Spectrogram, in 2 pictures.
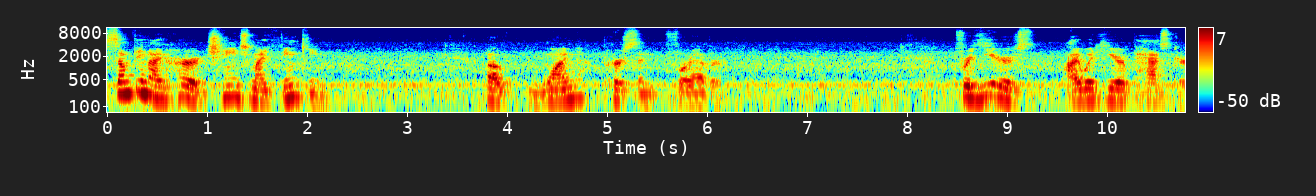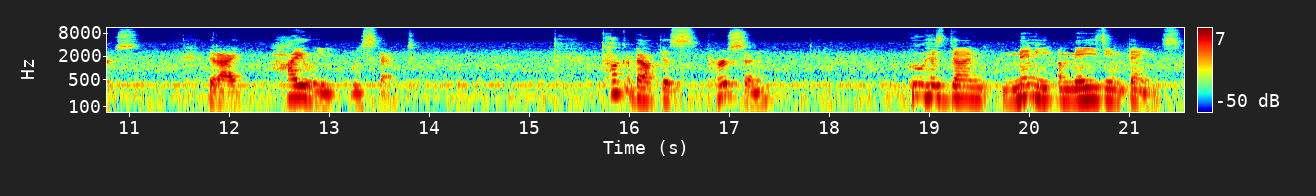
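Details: Adult man who identifies as a person who stutters, speaking with long pauses between phrases; stuttering.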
